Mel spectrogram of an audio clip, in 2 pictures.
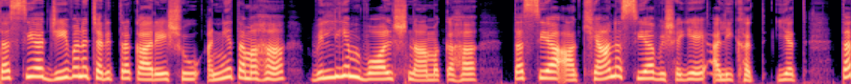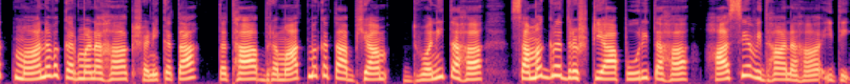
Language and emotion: Sanskrit, neutral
